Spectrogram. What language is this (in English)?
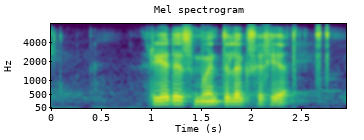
Afrikaans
